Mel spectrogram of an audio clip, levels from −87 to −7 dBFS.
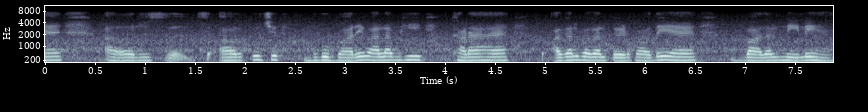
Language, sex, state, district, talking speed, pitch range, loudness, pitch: Hindi, female, West Bengal, Purulia, 135 wpm, 185-205 Hz, -23 LUFS, 195 Hz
